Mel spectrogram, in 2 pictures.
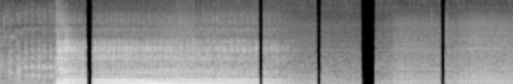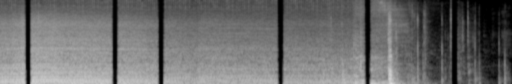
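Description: A car engine hums and revs at low speed.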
